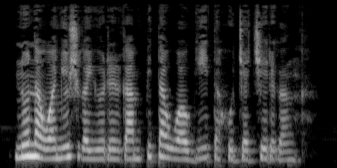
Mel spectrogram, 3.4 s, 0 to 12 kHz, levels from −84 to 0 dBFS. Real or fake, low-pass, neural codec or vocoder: real; 10.8 kHz; none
